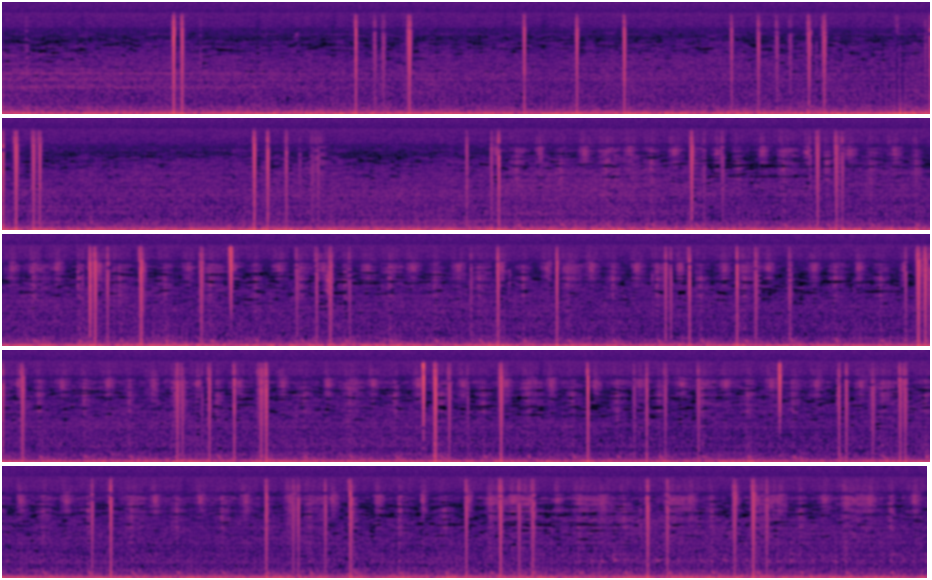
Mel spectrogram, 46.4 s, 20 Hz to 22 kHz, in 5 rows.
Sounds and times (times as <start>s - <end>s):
Silence: 0.0s - 46.3s.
